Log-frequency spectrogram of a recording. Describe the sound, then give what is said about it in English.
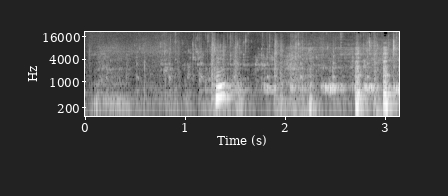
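Beer, a lambic, glugs and splashes as it is poured from a bottle, with a few sharper bursts of gurgling over a low steady trickle; no one speaks. “You enjoy the sound of me pouring it?”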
